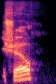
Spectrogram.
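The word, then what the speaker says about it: Buechele: How do you say Shane's last? Shane Buschelle? – Buschelle.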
